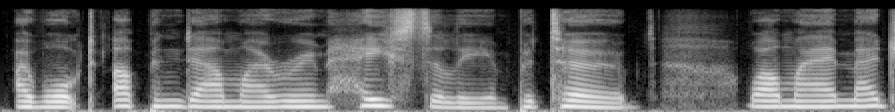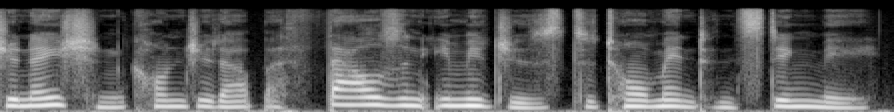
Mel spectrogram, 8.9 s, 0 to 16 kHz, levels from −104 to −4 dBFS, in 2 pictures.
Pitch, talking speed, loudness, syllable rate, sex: 185 Hz, 155 wpm, -18 LUFS, 4.8 syllables/s, female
